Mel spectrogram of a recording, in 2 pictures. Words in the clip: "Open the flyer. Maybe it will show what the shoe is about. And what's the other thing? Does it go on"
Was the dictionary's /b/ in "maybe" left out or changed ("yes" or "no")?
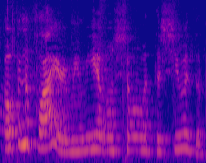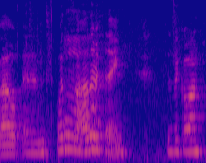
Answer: yes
